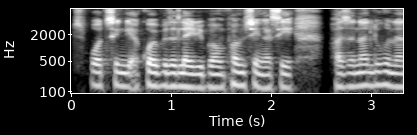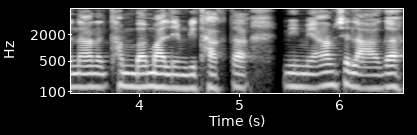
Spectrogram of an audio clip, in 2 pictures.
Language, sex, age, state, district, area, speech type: Manipuri, male, 18-30, Manipur, Bishnupur, rural, spontaneous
